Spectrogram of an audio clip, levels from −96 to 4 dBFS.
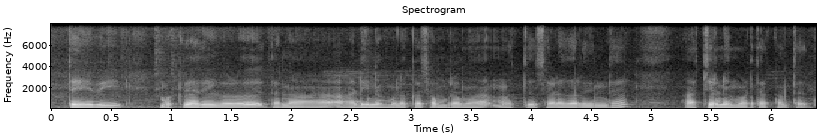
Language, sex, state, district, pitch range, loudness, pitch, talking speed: Kannada, male, Karnataka, Shimoga, 125-140 Hz, -19 LUFS, 125 Hz, 85 wpm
